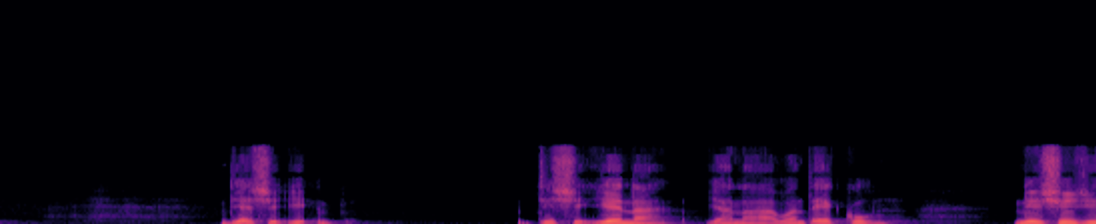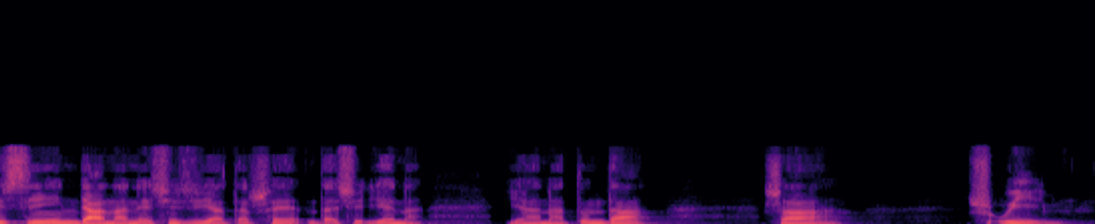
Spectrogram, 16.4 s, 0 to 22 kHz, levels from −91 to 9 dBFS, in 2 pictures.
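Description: From start to finish the speech carries a rough, hissy halo and a smeared, underwater blur, with nothing above 7.7 kHz. This is likely Nellymoser compression, the old Flash microphone codec, at a rate that fits about 32 kbps. Weak bands got no bits and were filled with noise, so the hiss follows the speech rather than sitting as a steady floor. That noise fill sets it apart from MP3-style swirling or a simple low-pass.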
